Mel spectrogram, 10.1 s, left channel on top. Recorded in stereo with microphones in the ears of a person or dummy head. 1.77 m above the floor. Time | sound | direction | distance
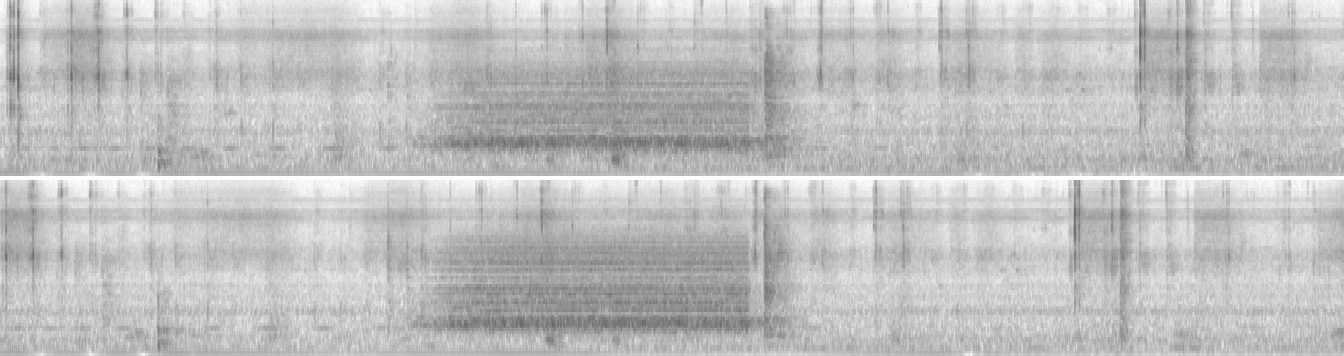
1.2 | a splash | 50° right (ahead or behind) | 1.8 m
2.9 | a hair dryer | 60° right (ahead or behind) | 2 m
5.7 | a clap | 45° right (ahead or behind) | 4 m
